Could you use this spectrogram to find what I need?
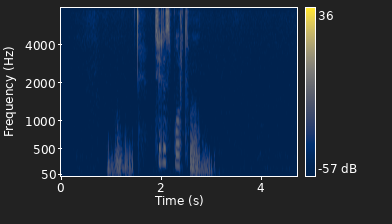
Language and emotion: Russian, neutral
